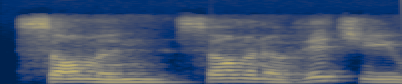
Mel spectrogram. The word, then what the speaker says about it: Salmanovici: So these verses through the Salman was Salmanovici, which in Romanian, correct me anybody out there, it's Salmanovic. You don't pronounce the I, like with Hush, like with Faltacen, like with the Ash.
